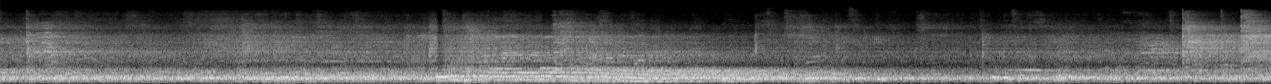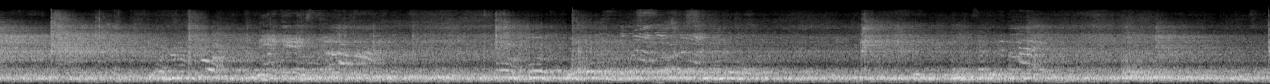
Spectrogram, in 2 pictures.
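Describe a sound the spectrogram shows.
A crowd of spectators murmurs and chatters in a large echoing arena.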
